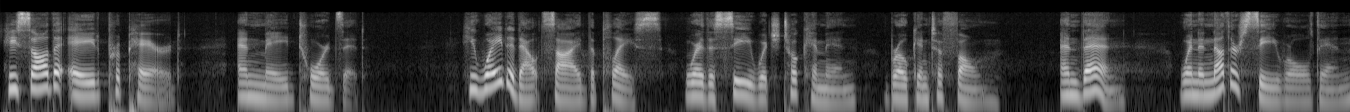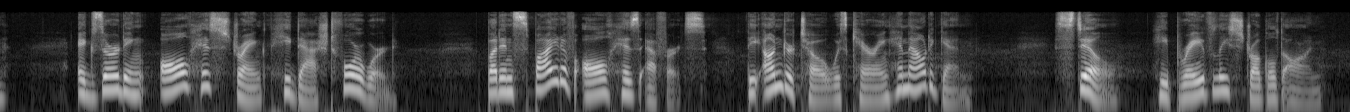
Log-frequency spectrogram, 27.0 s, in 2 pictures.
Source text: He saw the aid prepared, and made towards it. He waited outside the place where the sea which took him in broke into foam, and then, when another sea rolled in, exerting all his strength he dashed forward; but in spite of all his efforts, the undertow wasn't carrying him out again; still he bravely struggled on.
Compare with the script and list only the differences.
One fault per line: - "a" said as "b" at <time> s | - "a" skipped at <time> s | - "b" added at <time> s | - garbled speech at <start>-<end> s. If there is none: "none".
- "wasn't" said as "was" at 21.8 s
